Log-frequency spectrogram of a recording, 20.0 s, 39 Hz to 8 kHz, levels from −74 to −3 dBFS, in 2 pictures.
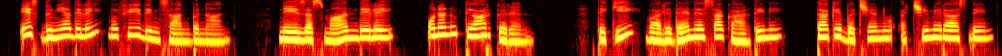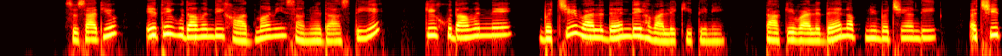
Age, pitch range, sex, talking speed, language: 20-39, 185-260 Hz, female, 160 wpm, Punjabi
